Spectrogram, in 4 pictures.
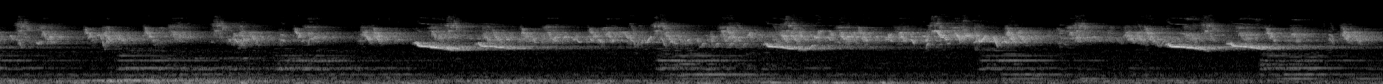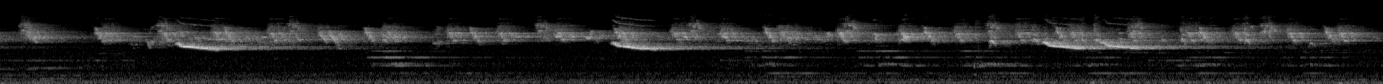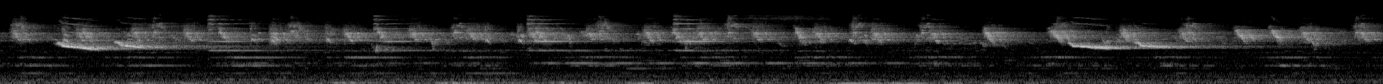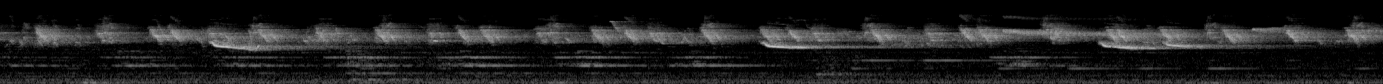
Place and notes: Convent of Santa Catalina de Siena, Oaxaca, Oax., Mexico - Dawn Birds After a Wedding
Recorded with a pair of DPA4060s and a Marantz PMD660
10 April 2016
